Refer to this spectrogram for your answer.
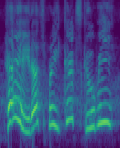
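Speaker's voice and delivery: put-on high, bright girl voice; girl impressed by a dog; Maisie voice. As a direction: praise the dog like a young girl. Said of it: "Maisie said".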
